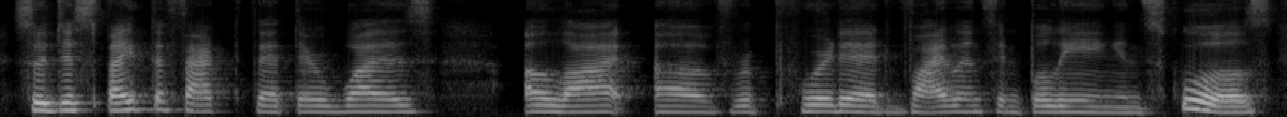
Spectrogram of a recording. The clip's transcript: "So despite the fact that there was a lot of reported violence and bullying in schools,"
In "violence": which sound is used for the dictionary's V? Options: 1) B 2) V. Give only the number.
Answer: 2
